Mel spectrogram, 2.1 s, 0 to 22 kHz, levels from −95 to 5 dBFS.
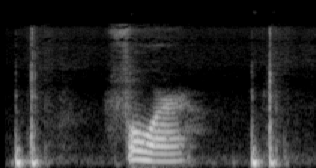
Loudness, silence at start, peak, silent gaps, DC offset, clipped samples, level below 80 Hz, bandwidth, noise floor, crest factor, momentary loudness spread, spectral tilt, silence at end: -22 LUFS; 0.1 s; -4 dBFS; none; under 0.1%; under 0.1%; -52 dBFS; 11.5 kHz; -54 dBFS; 18 dB; 12 LU; -8 dB/octave; 0.25 s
